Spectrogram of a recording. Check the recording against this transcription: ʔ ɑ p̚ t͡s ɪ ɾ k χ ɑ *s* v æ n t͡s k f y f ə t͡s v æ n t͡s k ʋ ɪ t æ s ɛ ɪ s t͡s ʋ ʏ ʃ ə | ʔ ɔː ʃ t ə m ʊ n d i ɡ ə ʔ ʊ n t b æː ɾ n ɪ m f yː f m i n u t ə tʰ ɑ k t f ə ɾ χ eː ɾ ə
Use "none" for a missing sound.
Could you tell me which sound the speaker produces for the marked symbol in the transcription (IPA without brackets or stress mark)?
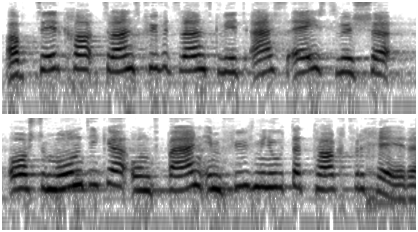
t͡s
